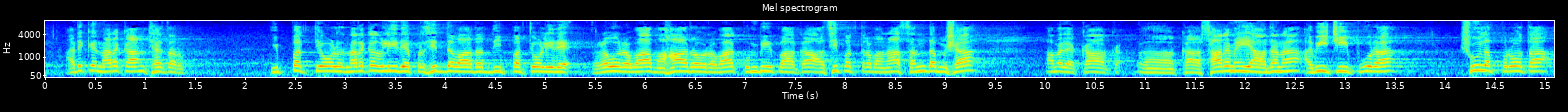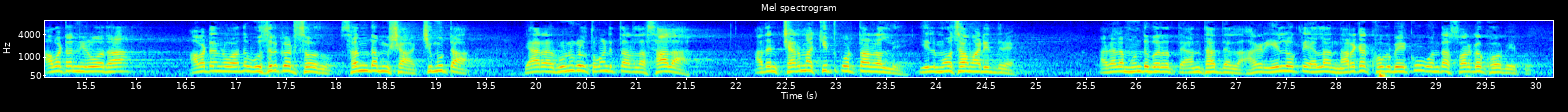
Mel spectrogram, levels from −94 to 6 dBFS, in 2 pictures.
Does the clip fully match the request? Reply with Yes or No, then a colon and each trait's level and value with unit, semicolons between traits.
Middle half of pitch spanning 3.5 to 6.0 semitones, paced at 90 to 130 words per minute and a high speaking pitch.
No: narrow, 2.4 semitones; average, 100 wpm; high, 205 Hz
